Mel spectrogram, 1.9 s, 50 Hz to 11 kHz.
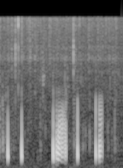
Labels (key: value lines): label: biophony, stridulation
recorder: SoundTrap 600 or HydroMoth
